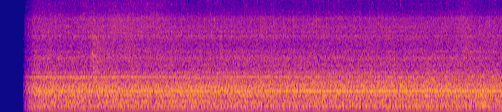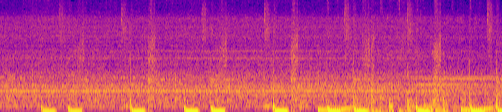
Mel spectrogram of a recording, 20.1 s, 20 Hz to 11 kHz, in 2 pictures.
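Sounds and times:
milling machine cutting aluminium: 5.8s - 20.0s.

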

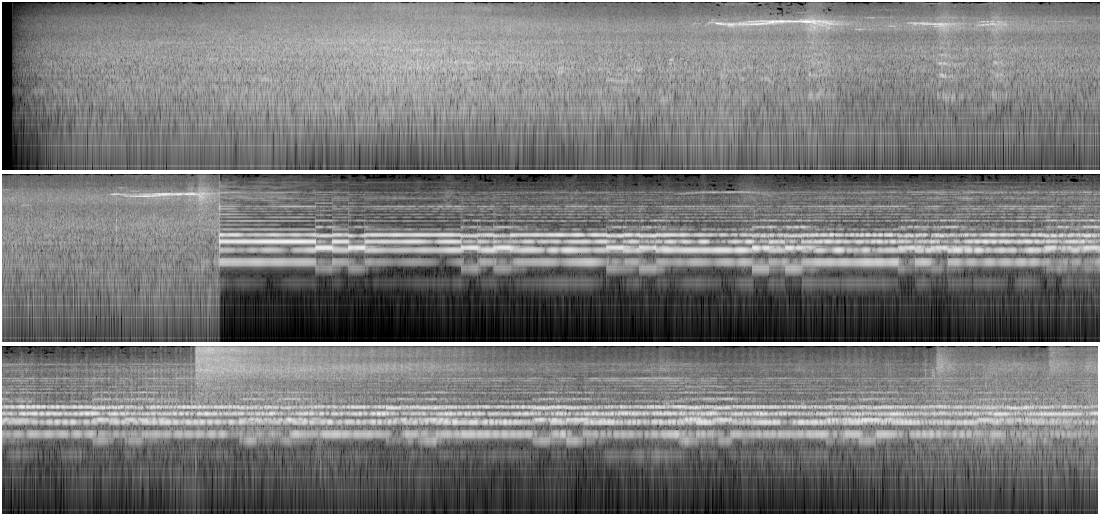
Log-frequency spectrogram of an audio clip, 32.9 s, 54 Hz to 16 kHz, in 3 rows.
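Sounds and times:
vehicle engine: 0.1s - 13.2s, 20.7s - 32.9s
traffic noise: 0.1s - 32.9s
two-tone siren: 13.1s - 32.9s.

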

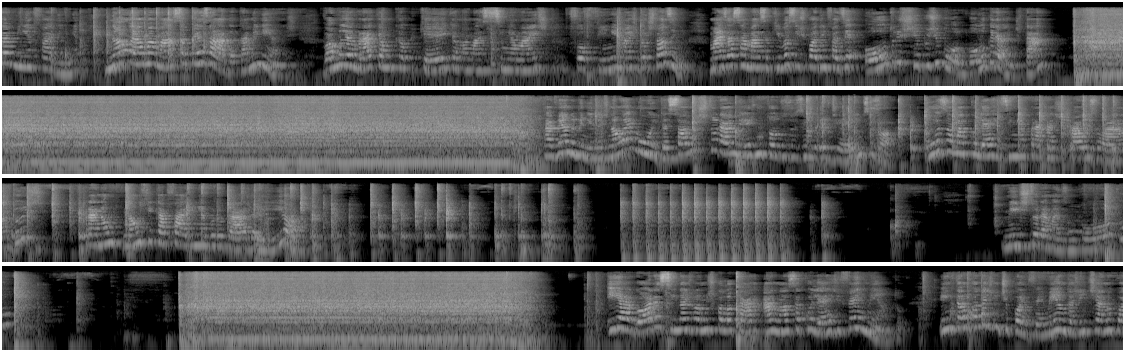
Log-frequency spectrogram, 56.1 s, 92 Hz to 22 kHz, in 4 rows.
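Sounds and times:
blender motor running: 13.4s - 20.8s, 44.2s - 48.9s.

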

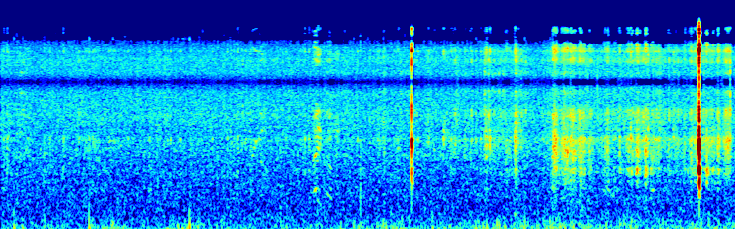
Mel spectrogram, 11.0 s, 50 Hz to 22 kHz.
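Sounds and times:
low wind rumble on microphone: 0.0s - 11.0s
faint scrapes and rattles: 2.4s - 11.0s.

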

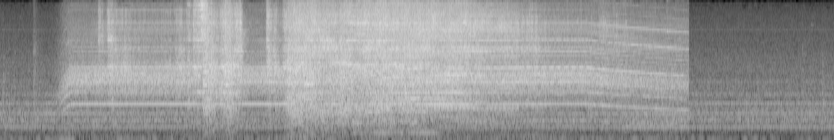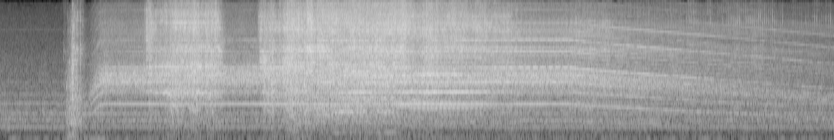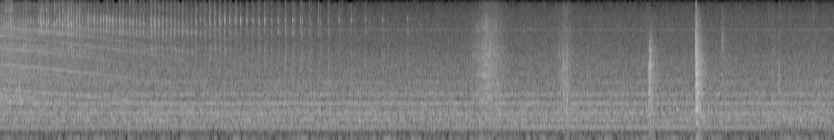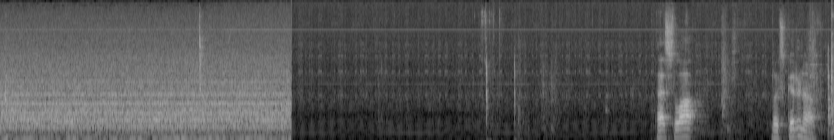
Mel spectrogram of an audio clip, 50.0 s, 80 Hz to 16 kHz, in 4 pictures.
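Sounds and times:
saw motor whining: 0.8s - 10.4s, 13.5s - 31.3s
table saw blade cutting wood: 0.9s - 10.4s, 13.5s - 30.6s, 32.0s - 32.7s.

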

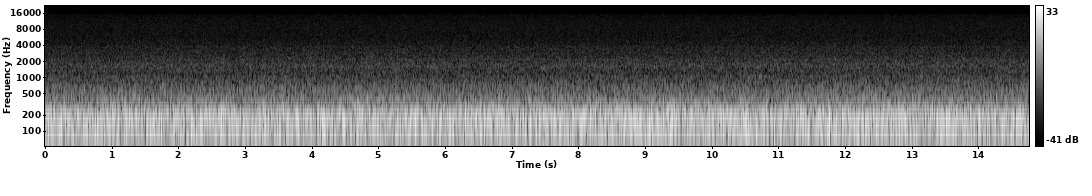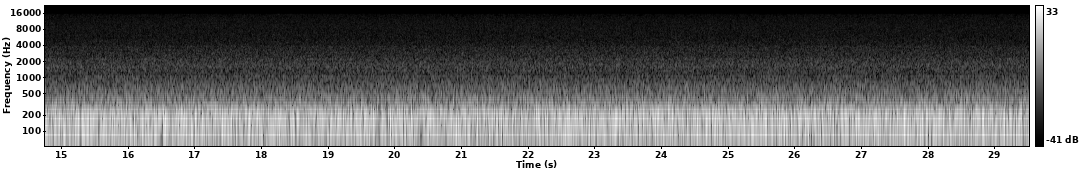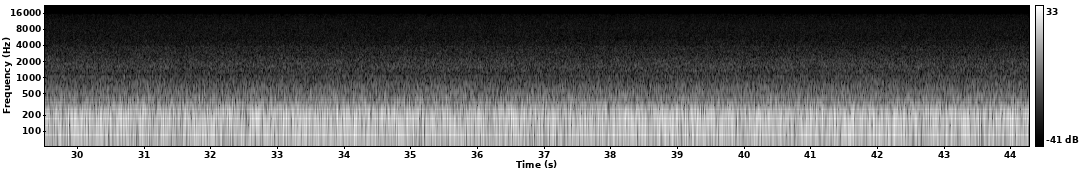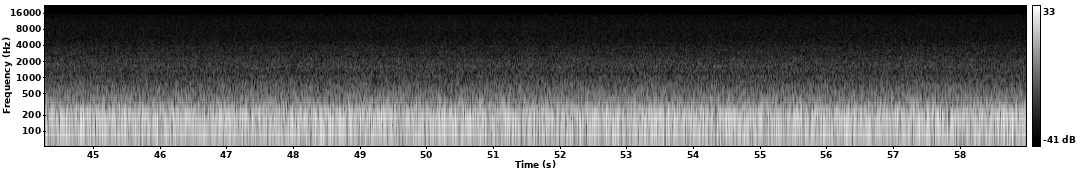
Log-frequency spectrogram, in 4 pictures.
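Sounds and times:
air conditioning rumble: 0.0s - 59.0s.

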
